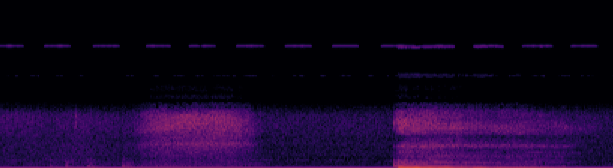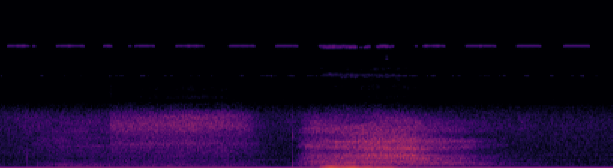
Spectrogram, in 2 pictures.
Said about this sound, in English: Have a nice stretch. Oh, big deep breath. Oh, and a yawn and a stretch.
